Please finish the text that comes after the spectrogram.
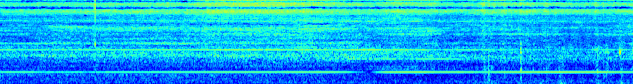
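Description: A vacuum draws yellowjacket wasps out of a dug-up ground nest, a steady, loud, even drone with a fixed whine and no talk over it.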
